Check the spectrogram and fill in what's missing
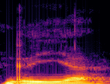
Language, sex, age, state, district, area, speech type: Bodo, male, 18-30, Assam, Kokrajhar, rural, read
